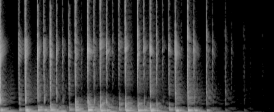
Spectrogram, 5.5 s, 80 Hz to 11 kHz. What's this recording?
raveytomtomarp120bpm
loop analog synth 120bpm acid bleeps techno trance arpeggio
